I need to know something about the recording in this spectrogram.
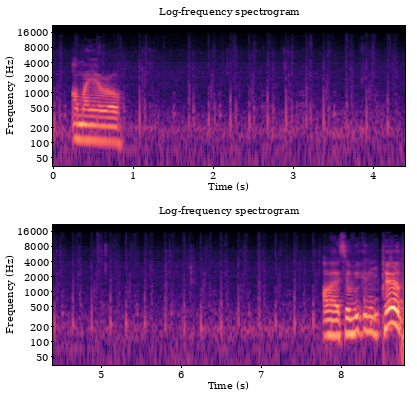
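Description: Quick footsteps patter over hard ground.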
